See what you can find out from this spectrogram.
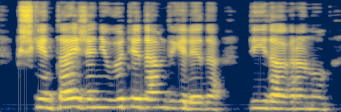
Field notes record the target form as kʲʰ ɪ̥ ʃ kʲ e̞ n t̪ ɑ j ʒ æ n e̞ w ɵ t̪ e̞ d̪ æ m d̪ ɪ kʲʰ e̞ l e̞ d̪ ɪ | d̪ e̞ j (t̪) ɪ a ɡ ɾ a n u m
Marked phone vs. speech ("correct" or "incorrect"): incorrect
